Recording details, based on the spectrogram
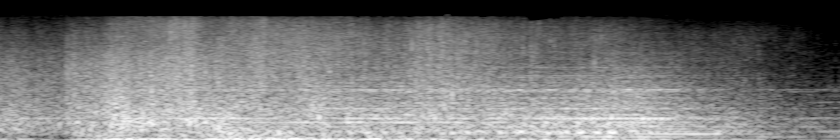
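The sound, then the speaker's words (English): A whale leaps and crashes down onto the water on its side, and the heavy splash becomes a broad, rushing roar of spray that lasts a few seconds before fading, with wind buffeting in the background. “He leaps again and smashes down onto the water on his side.”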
